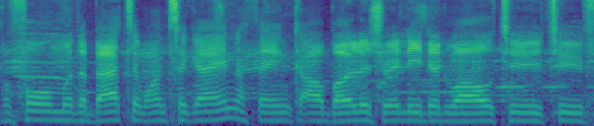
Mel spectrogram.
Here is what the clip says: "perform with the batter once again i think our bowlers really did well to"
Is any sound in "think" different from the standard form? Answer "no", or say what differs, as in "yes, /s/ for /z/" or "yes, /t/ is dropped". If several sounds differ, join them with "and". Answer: no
